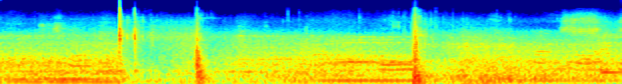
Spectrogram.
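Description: A skateboard lands with a sharp, loud clack.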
